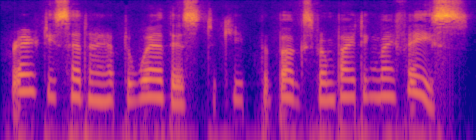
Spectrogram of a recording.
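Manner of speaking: put-on very high young filly voice; defensive little filly. Sweetie Belle defending her hat, in a very high little voice. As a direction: explain the silly hat earnestly.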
